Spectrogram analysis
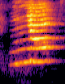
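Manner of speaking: very high, loud hawker's cry; street oil seller's call. Retold or imitated. Imitating the man selling oil round Jakarta houses, high street cry. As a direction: call out minyak like a street vendor. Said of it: "The sound like this".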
